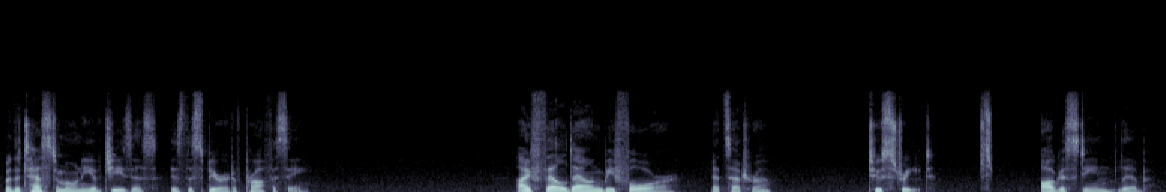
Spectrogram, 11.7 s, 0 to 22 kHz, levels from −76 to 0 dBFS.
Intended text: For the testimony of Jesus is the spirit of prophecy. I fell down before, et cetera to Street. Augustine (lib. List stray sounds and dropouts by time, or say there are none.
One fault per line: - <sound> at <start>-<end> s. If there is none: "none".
- laugh at 9.8-9.9 s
